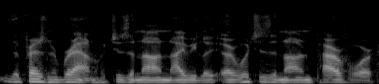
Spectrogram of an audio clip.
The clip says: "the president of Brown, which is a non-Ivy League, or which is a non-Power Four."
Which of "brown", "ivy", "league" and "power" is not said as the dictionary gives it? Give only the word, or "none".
league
